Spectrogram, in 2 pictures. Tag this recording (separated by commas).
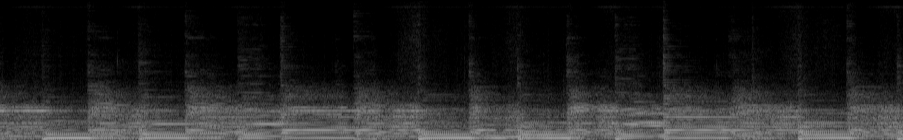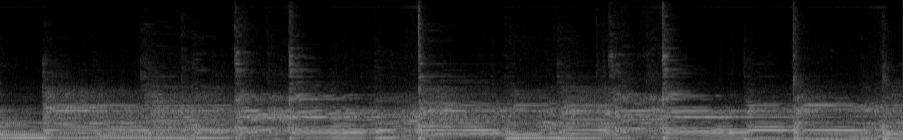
Blues, Music, Strum, Acoustic guitar, Plucked string instrument, Musical instrument, Guitar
